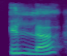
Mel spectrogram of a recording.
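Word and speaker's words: إلا: is read as Yeah, illa. the noon gets dropped in. Gets dropped. Yeah, the pronunciation of the noon gets dropped, right? Yeah. So that's why it becomes Allah, an plus la, that no, that don't.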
